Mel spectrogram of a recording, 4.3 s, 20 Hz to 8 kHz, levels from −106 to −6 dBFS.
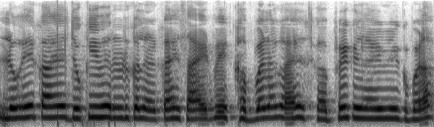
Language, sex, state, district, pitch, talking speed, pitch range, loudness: Hindi, female, Bihar, Vaishali, 235 Hz, 305 wpm, 225-250 Hz, -14 LUFS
